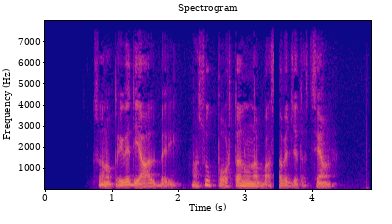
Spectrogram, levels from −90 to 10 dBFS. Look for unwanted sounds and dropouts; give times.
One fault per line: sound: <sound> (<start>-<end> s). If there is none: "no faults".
sound: dropout (3.4-3.5 s)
